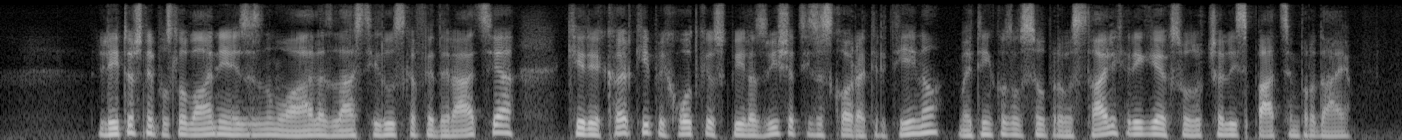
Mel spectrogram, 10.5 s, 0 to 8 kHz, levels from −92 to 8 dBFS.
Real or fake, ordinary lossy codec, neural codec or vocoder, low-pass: fake; none; codec, 16 kHz, 0.8 kbps, ZipCodec; 7.2 kHz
